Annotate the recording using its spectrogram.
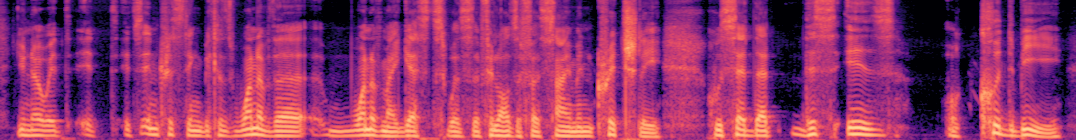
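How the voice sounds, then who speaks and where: A man's dark, mellow voice with a non-native accent, fairly low in pitch, at a fairly slow pace with ordinary pitch variation. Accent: noticeable foreign. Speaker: podcast interviewer. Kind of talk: interview conversation. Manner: repeats and stammers words.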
